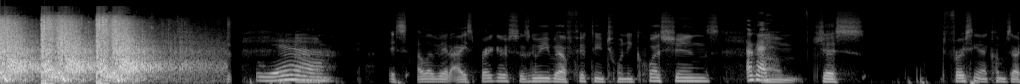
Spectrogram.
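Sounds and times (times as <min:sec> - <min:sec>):
gunshots sound effect: 0:00.0 - 0:02.3
speech: 0:02.6 - 0:08.7, 0:09.4 - 0:10.1.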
